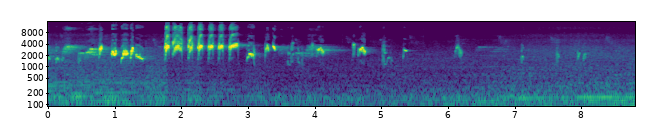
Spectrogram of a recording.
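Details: Red-whiskered bulbul belting out ché chẻ song: a warbled phrase, then a rapid string of about nine sharp, even chirps, followed by scattered single notes that grow sparser and softer against steady low hum.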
